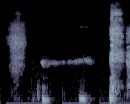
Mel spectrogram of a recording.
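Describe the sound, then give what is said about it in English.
Two sharp, noisy nasal sniffs, one at the start and a stronger one at the end, separated by a steady faint whistle-like tone and a few low grunts. “Why do you keep sniffing and shrugging your shoulders?”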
